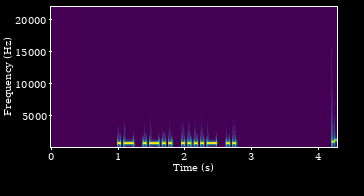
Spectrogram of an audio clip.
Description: Morse code, heard as a keyed tone, about 25 wpm, 700 Hz. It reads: AL4I
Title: USA Call Signs - 4 Characters - 3x Character Spacing - 25wpm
